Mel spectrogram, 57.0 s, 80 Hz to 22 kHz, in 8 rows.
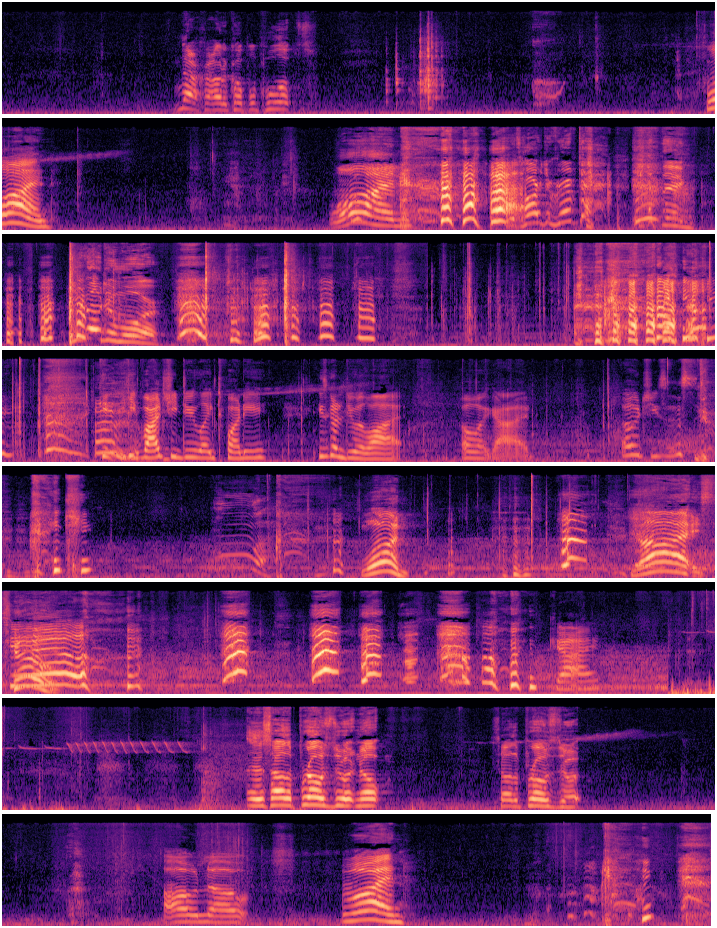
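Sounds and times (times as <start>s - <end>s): woman laughing: 11.2s - 13.7s, 14.3s - 15.0s, 16.0s - 18.2s, 20.0s - 22.8s, 28.1s - 29.5s, 32.9s - 34.6s, 35.7s - 37.2s, 37.8s - 41.2s, 55.5s - 57.0s.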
